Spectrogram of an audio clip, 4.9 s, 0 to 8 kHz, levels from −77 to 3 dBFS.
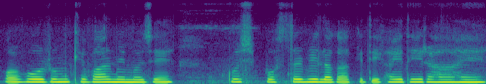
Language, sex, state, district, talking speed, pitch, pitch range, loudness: Hindi, female, Arunachal Pradesh, Longding, 195 wpm, 240 Hz, 230-245 Hz, -12 LUFS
